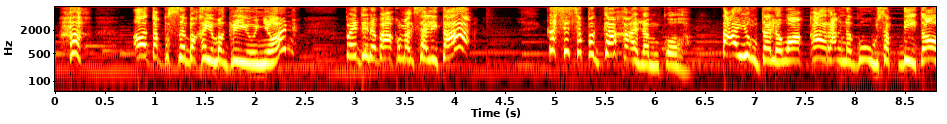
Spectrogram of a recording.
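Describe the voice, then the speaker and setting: A woman's voice: very high-pitched, animated, normal speed, pushed and bright, faint music behind, full character voice. A woman playing a furious betrayed wife and older sister in a radio drama, scolding and confrontational. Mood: bitter, accusing. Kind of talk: Tagalog radio drama acting.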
